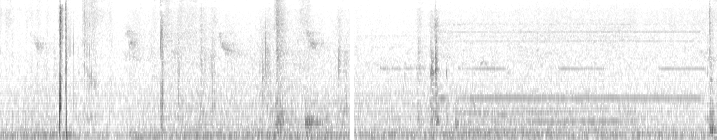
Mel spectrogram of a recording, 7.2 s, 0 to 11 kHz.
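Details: 2008 Honda Civic, noise when steering: low rumble with scattered clunks and a drawn-out creaking groan as the wheels turn; worn front shocks and struts, and replacing them made the noise go away.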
